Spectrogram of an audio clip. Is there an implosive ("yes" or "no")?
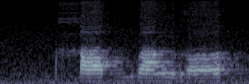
no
